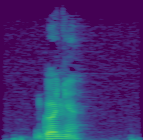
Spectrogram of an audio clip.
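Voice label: "гӧньӧ", Komi, male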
